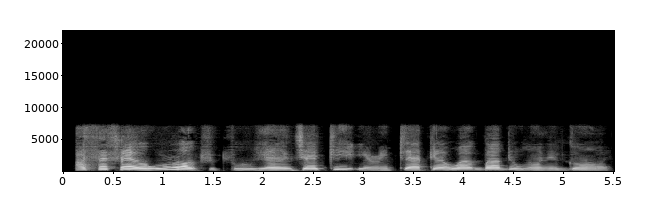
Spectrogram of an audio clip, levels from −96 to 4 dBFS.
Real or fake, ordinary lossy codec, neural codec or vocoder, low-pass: fake; none; codec, 16 kHz in and 24 kHz out, 0.6 kbps, FireRedTTS-2 codec; 7.2 kHz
